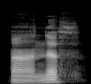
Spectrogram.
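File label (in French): "oeuf", French; afrikalan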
